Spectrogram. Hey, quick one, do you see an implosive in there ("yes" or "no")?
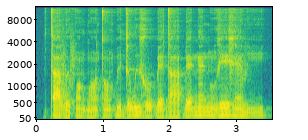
yes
